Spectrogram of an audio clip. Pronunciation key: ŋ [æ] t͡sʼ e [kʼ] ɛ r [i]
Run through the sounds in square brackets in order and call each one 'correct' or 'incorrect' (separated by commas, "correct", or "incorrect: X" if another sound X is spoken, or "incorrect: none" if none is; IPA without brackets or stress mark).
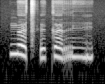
incorrect: ɛ, incorrect: k, correct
